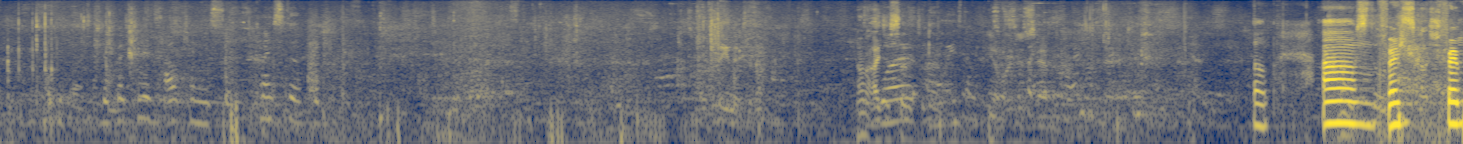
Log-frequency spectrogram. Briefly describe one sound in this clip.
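An audience murmurs and chatters quietly in a large echoing hall.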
